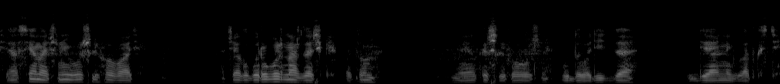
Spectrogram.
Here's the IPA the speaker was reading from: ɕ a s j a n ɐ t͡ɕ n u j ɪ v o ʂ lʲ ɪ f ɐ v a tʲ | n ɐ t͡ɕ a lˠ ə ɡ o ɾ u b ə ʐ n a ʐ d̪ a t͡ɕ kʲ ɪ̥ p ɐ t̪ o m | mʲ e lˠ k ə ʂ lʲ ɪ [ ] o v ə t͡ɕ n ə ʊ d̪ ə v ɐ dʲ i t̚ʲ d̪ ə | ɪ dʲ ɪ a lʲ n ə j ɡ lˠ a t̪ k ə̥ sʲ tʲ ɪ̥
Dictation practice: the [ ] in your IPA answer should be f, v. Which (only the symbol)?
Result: f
